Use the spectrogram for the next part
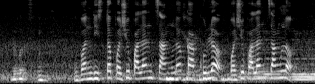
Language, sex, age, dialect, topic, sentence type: Marathi, male, 25-30, Varhadi, agriculture, question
